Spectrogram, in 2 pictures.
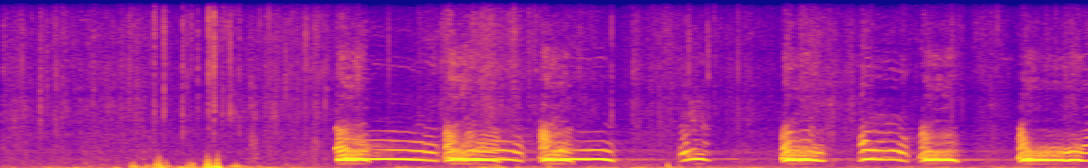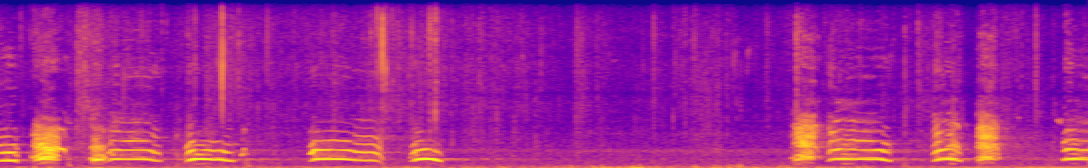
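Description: Beagle pups baying on a rabbit's trail in runs of short yelping cries, each rising and falling in pitch. The cries break off for a couple of seconds past the middle and start up again near the end.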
